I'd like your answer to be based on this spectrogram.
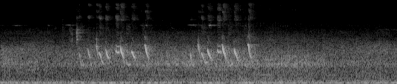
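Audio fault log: Nothing stood out on listening to this audio.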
